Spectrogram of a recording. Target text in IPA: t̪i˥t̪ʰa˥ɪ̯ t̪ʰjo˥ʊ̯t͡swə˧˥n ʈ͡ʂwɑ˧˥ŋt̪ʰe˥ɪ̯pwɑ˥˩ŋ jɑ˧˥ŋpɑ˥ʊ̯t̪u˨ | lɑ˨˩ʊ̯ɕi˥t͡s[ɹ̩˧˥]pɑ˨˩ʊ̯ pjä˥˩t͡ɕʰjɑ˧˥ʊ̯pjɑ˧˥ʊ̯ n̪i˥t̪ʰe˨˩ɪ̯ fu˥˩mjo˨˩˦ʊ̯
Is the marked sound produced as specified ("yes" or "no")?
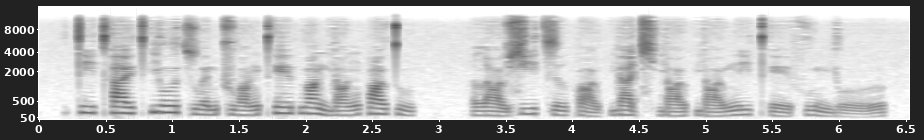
yes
